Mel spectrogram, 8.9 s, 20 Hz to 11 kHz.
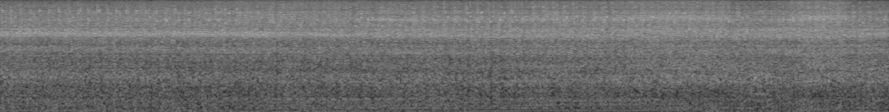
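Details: Birchaven motorhome V8, Quadrajet carb, after 12 years stored, fed from a gas can, radiator cap loose, coolant leaking: even, steady idle under a lot of hiss, no knocking or misses; oil pressure up nicely, normal idle.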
